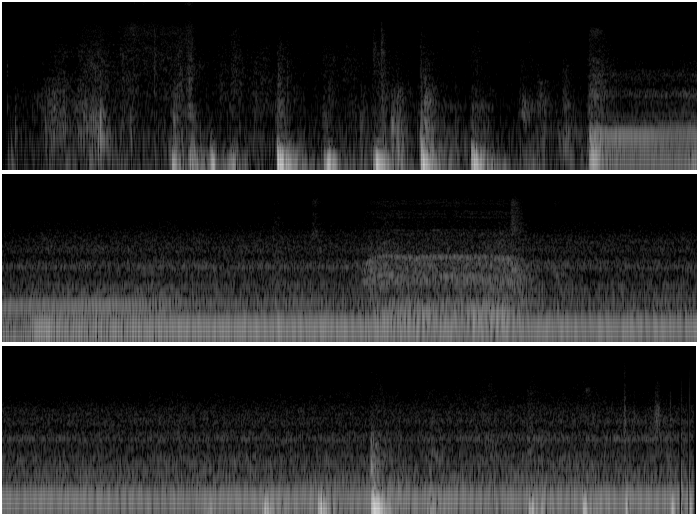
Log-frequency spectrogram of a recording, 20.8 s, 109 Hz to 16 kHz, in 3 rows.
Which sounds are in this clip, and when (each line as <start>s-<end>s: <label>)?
1.7s-5.6s: footsteps
5.7s-20.8s: microwave
9.8s-12.4s: coffee machine
15.9s-20.1s: footsteps
20.1s-20.7s: keyboard typing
